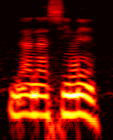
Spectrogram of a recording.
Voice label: "nanasine", Yawa; body; unat

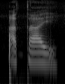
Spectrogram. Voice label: "atai", Wamesa

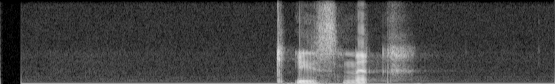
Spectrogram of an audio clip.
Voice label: "scarce", kaqchikel

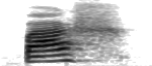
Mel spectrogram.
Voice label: "pax", mam

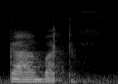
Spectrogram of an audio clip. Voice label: "gaavadu", Nukuoro; give

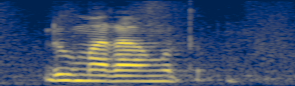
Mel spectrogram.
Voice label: Nukuoro; lips

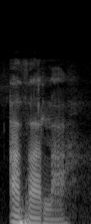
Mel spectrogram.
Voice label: Aneityum go forth

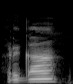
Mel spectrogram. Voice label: "rwgañ", Apatani

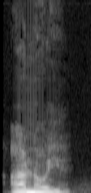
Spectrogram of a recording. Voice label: "termite", Ponosakan

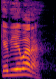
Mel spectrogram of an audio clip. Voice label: "keviewara", Ansus; lightning

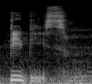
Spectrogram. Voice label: "urine", Pingelapese

